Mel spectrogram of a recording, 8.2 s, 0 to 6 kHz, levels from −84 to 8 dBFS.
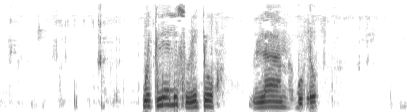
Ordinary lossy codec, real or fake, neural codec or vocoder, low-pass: MP3, 24 kbps; real; none; 5.4 kHz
